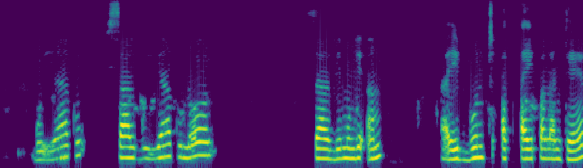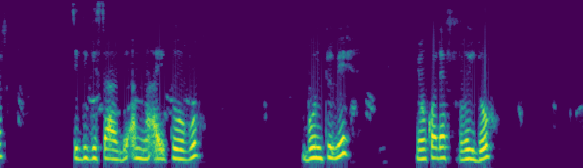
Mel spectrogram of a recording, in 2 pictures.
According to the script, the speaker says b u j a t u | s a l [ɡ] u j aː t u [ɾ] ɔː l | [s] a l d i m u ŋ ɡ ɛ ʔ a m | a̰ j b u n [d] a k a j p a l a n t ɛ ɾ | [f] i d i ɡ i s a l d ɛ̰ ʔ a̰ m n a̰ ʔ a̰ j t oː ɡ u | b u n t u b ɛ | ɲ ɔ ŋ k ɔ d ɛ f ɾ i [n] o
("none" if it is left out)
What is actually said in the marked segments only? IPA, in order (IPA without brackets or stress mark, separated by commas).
b, l, s, t, s, d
